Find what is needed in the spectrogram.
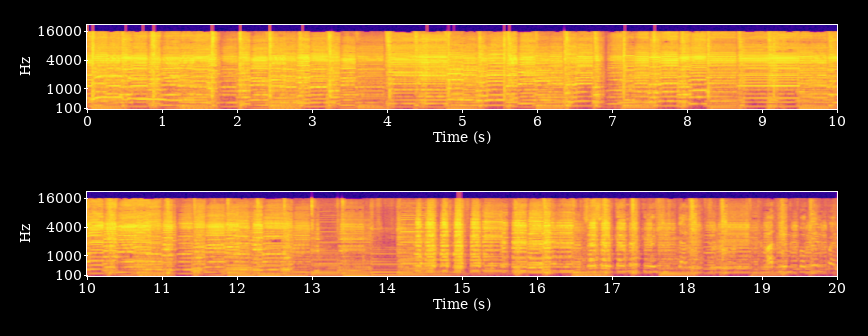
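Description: Accordion playing the instrumental introduction of a ranchera in E minor over a steady, bouncing bass accompaniment. About two-thirds through, the accordion thins out and the strummed guitar accompaniment carries on more sparsely.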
